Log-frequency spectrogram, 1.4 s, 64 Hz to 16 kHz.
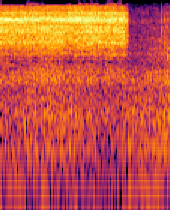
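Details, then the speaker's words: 2018 Honda Accord Turbo, 50k miles, weak A/C in summer heat: steady airy hiss behind the dash at the expansion valve, refrigerant turning to gas before the valve, classic low refrigerant charge from a leak. "That is a classic sign of low refrigerant. So instead of liquid refrigerant on the high side coming through the expansion valve, it's turning to gas before it even gets there, and that's why you hear the hissing. So classic low charge scenario."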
